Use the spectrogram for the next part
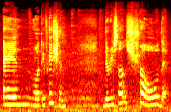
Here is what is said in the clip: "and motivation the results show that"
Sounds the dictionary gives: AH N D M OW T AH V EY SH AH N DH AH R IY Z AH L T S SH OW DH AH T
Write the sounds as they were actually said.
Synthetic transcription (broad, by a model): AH N M OW T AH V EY SH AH N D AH R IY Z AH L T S SH OW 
